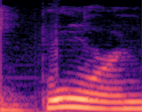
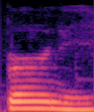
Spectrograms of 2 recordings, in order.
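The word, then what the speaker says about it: Boerne: put myself a note it looks like it's born but it's pronounced Bernie that area so they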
